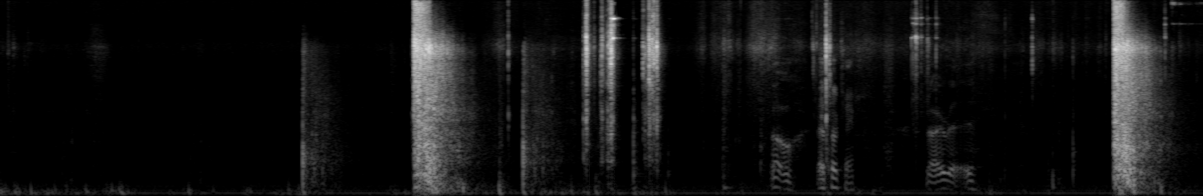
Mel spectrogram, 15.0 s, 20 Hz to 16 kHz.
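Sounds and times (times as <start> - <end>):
rifle shot with echo: 3.8 - 4.4, 5.2 - 7.0, 13.9 - 14.9.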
